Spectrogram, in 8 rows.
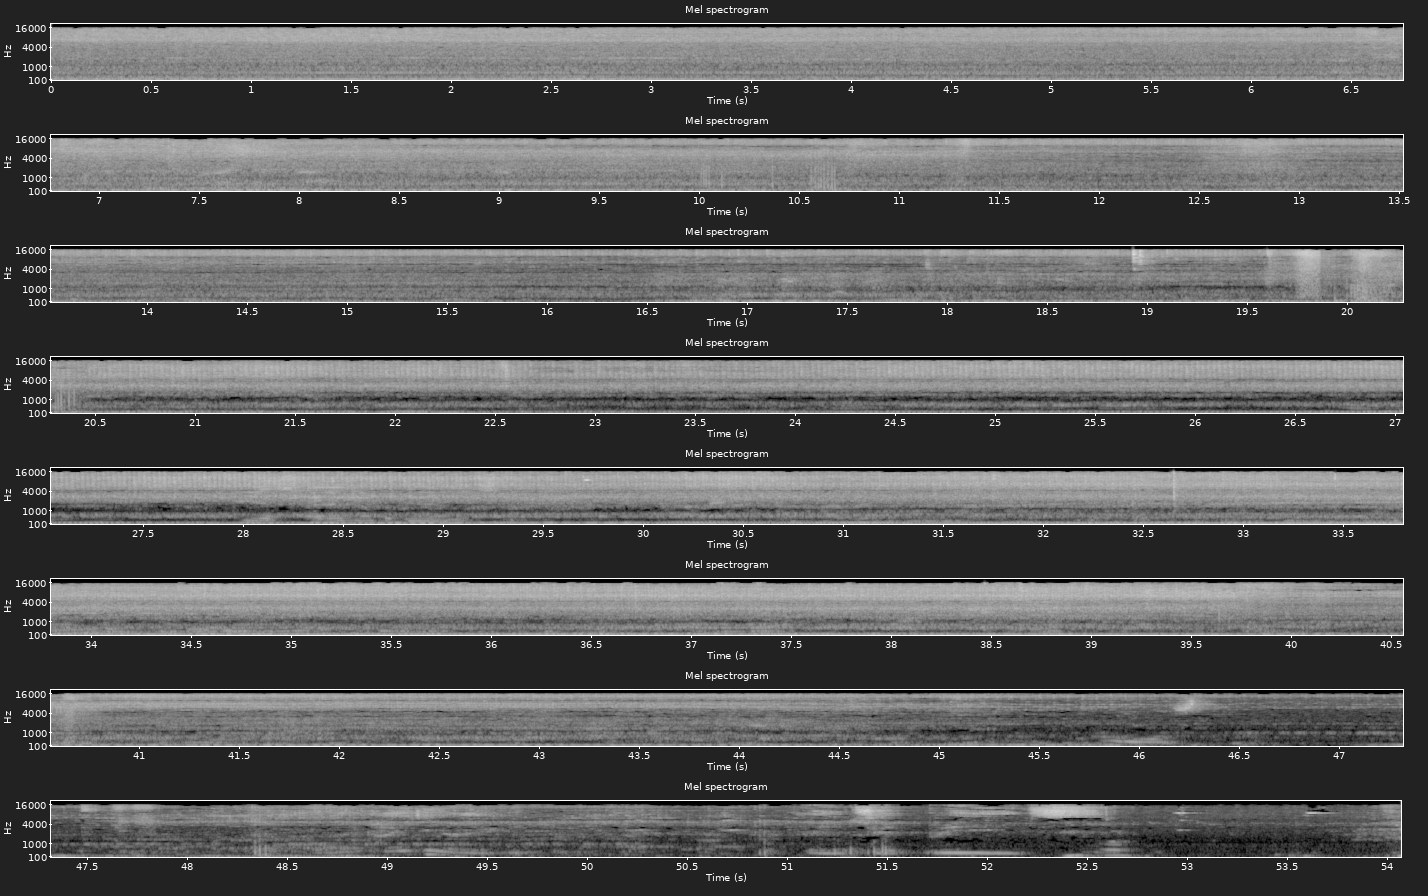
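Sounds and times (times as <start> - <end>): car engine droning: 0.0 - 54.0.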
